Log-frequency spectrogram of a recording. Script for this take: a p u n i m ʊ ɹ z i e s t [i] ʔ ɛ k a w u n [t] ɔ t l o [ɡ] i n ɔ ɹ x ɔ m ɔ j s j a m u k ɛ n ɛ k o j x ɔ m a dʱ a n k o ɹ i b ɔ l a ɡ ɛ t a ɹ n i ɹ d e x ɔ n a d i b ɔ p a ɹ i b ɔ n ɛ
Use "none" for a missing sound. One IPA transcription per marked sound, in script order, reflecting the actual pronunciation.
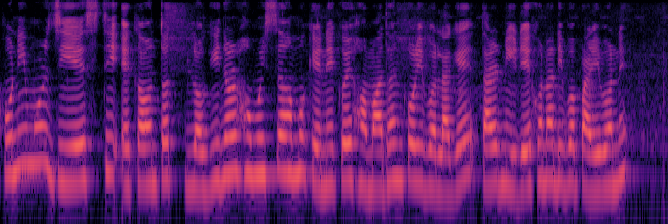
i, t, ɡ

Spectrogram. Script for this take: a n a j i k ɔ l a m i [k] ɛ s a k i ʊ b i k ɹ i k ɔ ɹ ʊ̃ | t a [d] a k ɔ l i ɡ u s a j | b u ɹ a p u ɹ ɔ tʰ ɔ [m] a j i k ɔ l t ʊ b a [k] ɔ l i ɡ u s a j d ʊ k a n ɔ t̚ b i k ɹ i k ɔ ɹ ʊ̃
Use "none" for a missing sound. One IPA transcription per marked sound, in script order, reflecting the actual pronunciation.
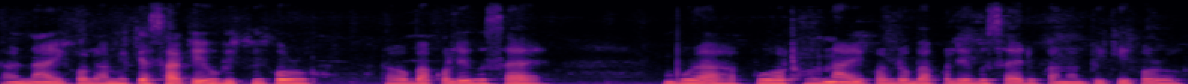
k, b, n, k

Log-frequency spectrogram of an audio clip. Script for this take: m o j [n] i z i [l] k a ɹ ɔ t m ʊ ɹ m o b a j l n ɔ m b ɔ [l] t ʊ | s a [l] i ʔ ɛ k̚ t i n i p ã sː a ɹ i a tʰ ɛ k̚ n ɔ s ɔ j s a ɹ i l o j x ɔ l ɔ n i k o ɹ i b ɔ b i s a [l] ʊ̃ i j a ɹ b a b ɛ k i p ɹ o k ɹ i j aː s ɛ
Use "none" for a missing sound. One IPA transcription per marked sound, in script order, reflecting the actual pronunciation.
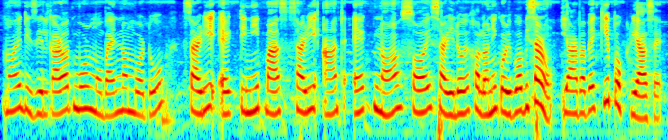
d, l, ɹ, ɹ, ɹ

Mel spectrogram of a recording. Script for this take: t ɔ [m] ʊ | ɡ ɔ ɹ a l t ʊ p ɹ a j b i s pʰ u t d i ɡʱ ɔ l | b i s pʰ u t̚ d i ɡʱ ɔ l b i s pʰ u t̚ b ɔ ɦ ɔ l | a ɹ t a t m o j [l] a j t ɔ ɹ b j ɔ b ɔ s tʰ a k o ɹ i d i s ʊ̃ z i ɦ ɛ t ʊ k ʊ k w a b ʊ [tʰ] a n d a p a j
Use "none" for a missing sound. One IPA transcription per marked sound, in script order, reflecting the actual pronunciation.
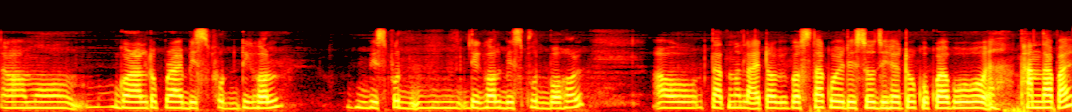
m, l, tʰ

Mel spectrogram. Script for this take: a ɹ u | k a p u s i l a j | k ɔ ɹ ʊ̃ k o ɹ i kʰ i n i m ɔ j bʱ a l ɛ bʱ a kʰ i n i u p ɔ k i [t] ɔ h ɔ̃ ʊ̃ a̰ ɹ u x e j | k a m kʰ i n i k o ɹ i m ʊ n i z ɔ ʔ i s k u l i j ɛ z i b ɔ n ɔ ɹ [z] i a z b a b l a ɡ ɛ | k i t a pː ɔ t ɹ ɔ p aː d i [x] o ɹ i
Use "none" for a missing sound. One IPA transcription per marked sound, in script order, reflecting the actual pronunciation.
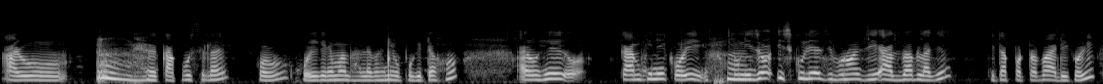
t, z, k

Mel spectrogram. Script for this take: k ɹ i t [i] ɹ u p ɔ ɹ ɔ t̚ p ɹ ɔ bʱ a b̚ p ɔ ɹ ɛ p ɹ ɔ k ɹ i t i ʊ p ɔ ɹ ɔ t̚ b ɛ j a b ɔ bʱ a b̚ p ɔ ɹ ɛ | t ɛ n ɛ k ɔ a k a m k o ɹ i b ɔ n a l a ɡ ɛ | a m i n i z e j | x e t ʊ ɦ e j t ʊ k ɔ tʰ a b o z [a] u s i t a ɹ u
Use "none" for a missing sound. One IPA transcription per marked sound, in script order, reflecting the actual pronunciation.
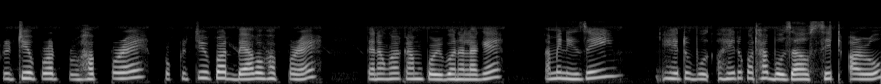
i, a

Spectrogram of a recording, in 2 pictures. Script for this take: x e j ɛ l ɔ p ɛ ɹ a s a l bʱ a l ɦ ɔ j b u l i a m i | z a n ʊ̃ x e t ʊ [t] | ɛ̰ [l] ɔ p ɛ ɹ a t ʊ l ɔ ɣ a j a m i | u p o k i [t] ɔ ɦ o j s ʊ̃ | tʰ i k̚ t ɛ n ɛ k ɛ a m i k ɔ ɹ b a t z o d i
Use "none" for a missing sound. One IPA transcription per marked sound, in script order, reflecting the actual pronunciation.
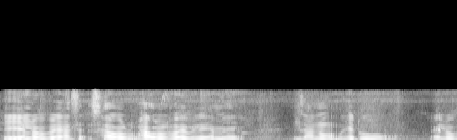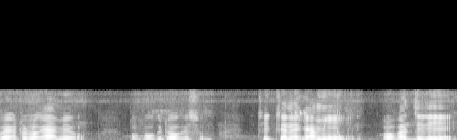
none, l, t

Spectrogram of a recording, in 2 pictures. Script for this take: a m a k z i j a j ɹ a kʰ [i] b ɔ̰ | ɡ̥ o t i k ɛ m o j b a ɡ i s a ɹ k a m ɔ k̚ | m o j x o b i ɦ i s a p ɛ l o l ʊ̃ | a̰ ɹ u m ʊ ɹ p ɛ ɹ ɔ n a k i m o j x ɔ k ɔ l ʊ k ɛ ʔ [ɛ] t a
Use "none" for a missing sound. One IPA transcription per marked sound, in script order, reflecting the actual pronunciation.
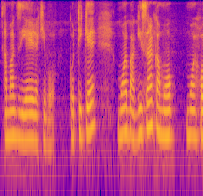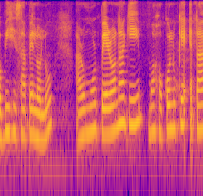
i, ɛ

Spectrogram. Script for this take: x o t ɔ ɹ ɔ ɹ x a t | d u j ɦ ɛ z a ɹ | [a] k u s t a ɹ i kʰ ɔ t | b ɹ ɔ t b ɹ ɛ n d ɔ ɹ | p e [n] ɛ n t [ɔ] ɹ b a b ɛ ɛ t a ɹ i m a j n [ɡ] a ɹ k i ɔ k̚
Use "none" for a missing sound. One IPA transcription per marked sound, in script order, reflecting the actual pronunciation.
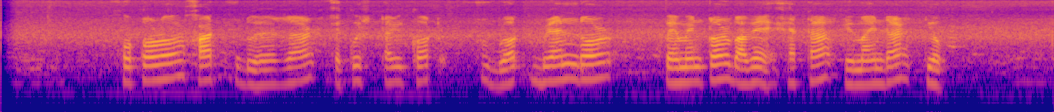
e, m, ɔ, d

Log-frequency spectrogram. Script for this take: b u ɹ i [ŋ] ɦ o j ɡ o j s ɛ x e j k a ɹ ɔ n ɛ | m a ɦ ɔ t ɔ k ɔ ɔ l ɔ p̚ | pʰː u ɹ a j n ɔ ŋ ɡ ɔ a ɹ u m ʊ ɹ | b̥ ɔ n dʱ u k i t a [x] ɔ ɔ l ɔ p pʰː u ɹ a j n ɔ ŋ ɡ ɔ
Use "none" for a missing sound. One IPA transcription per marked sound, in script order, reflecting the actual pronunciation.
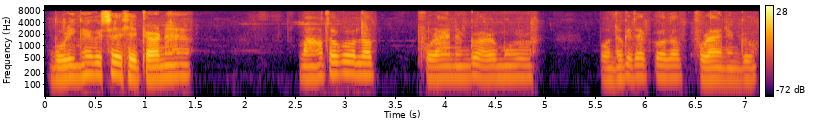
ŋ, k

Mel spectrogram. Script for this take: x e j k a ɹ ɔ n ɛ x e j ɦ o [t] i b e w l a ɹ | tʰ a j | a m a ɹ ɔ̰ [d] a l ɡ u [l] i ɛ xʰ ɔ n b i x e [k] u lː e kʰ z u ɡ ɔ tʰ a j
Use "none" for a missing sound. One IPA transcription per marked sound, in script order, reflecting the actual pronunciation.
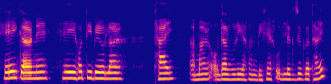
t, d, ɹ, x

